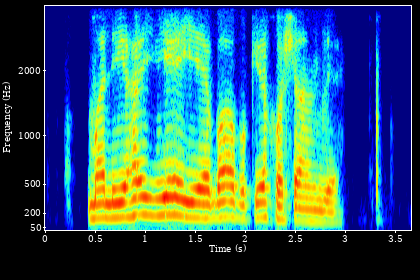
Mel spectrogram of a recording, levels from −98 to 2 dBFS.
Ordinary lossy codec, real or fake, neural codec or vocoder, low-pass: Opus, 16 kbps; fake; codec, 16 kHz, 4.8 kbps, FACodec; 3.6 kHz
